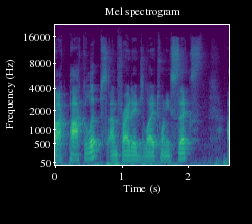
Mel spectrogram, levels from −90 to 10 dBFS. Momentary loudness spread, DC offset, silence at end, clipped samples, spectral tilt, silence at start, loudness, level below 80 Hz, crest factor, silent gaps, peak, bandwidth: 10 LU; under 0.1%; 0 s; under 0.1%; -4.5 dB/octave; 0 s; -26 LUFS; -54 dBFS; 20 dB; none; -6 dBFS; 17.5 kHz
